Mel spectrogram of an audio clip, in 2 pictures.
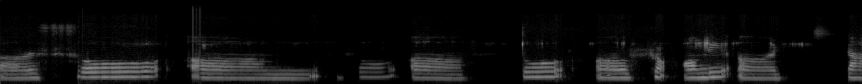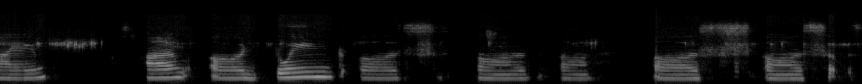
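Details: Stuttering in an adult woman from a stammering support group, heard with repeated fillers and blocks.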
